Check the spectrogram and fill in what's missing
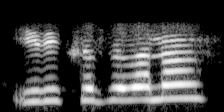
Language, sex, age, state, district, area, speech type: Assamese, female, 18-30, Assam, Barpeta, rural, conversation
